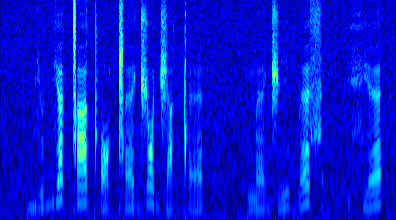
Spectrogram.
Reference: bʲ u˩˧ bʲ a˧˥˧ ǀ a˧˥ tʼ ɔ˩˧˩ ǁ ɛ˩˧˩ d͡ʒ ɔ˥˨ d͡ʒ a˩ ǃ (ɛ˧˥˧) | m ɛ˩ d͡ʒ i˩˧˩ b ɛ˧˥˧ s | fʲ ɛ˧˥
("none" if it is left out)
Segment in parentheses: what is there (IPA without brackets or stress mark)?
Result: ɛ˩˧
